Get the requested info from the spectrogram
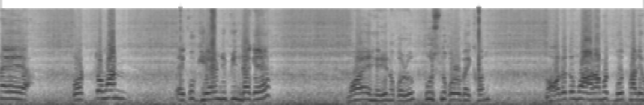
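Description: A man talking while riding, over a steady low rumble of wind and engine noise from the moving motorcycle.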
